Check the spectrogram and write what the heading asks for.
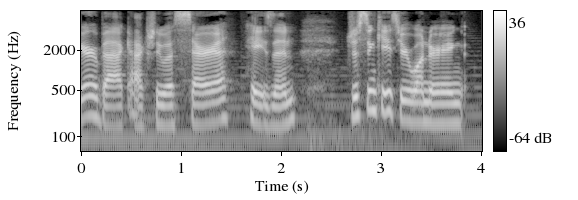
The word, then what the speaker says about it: Heesen: yes I am but her actual last name is pronounced Sarah Hazen like raisin and this is actually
